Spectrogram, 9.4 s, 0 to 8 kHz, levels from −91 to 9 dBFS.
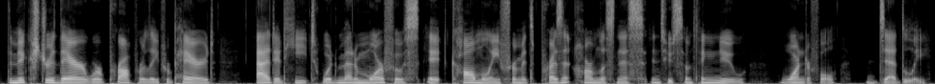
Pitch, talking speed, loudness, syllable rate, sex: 165 Hz, 140 wpm, -25 LUFS, 5.7 syllables/s, female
